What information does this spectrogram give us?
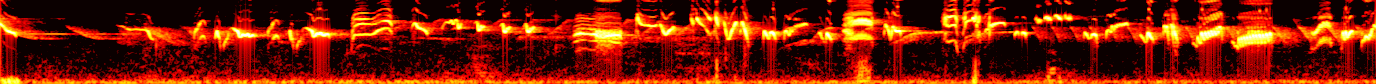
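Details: Vigorous 'gacor nembak' song of a white-eye, played to get young untrained white-eyes singing: nearly seven seconds of unbroken high, rapid twittering warble made of varied quick chirps and slurred sweeps.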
